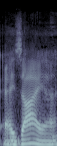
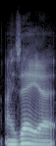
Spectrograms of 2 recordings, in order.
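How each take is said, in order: First: It is said with an English pronunciation. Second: It is said with an American pronunciation. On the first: "English say Isaiah" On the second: "why do Americans all say Isaiah"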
